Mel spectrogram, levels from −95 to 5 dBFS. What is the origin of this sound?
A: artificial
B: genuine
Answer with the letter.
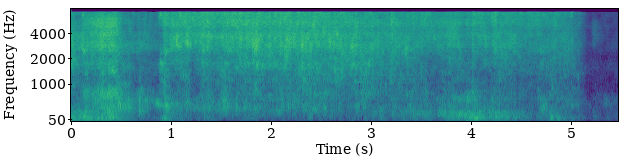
A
